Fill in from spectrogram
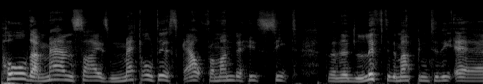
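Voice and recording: This speaker reads aloud in a natural voice with ordinary pitch variation.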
